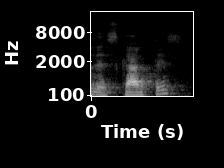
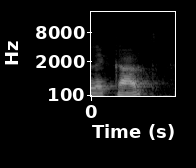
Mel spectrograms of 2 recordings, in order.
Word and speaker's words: Descartes: llama el error de descartes o al menos así lo leemos mucho en español o en latinoamérica pero entre a la manera correcta de pronunciarlo es el error de de cart y bueno según antonio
